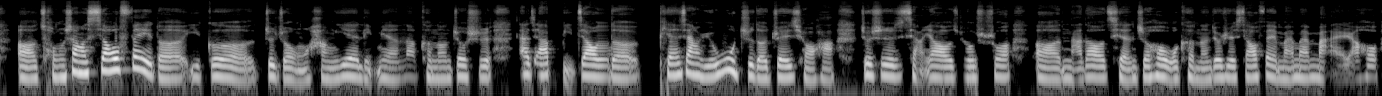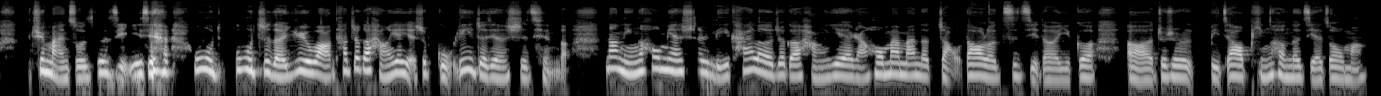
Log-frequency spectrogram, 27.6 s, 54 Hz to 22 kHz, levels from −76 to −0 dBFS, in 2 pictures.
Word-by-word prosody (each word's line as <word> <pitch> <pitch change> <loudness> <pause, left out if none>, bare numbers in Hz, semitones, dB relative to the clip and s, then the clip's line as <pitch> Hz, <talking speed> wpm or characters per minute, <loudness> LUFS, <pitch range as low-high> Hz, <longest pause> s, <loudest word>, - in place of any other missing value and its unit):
呃， 165 0 +2
崇 180 +1 -2
尚 230 +3 +5
消 260 +4 +8
费 280 -4 +4
的 165 -3 0
一 180 - -7
个 170 -5 0
这 190 -1 0
种 155 -5 -3
行 165 -2 -4
业 185 0 +1
里 160 -3 -7
面， 155 -2 -6
那 180 - -6
可 175 0 -8
能 165 0 -4
就 190 +1 +1
是 175 -1 -3 0.3
大 215 - +3
家 205 -1 +2
比 275 - -9
较 190 -4 +5
地 170 -2 -1 0.2
偏 205 0 0
向 215 -4 +3
于 175 - -1
物 260 +8 +3
质 200 -1 -2
的 170 -3 0
追 170 +1 +1
求 155 -4 -2
哈。 150 -2 -4 0.3
就 205 - +2
是 195 -2 0
想 185 - -2
要 175 -1 +2
就 170 0 -4
是 - - -7
说 180 -1 -2 0.2
呃， 160 -3 0
拿 150 -2 -5
到 175 0 +1
钱 155 -2 -2
之 175 - -1
后， 185 -1 +2
我 160 - -1
可 180 - -5
能 150 -1 -5
就 175 +1 +1
是 175 -1 0
消 175 0 0
费 185 +1 -2
买 160 -1 -4
买 170 -1 -2
买， 165 -3 -4
然 165 - -4
后 180 +1 -5 0.4
去 270 - +3
满 240 -11 +4
足 170 +1 +1
自 235 +8 +1
己 - - -1
一 210 - +2
些 230 - +8 0.4
物 285 -1 +4
质 210 - -10
物 285 0 +2
质 245 0 0
的 185 -4 +4
欲 245 +7 +2
望， 210 -6 +6
它 265 - -2
这 290 +3 0
个 270 - +6
行 185 -6 -3
业 235 0 +4
也 220 - +1
是 225 - -3
鼓 180 -3 -3
励 275 +2 0
这 210 -5 0
件 175 -2 -1
事 175 -3 -4
情 170 - -6
的。 - - -6 0.3
那 315 0 +2
您 245 -3 +3
后 305 +4 -1
面 265 -3 +3
是 255 -1 -5
离 185 -5 -2
开 270 +8 -3
了 240 -7 +2
这 205 +1 -3
个 190 -1 0
行 170 -2 -7
业， 195 -1 0
然 170 -1 -4
后 215 +3 -1
慢 215 0 +1
慢 200 -1 -1
地 180 -2 -4
找 - - -5
到 200 0 +2
了 170 -2 -2
自 190 +3 -2
己 185 -6 -4
的 150 0 -5
一 150 - -9
个， 175 +1 -3 0.3
呃， 145 -1 -1
就 185 - -5
是 180 -2 -2
比 170 -3 -4
较 190 -1 +2
平 180 0 -9
衡 205 -4 -3
的 175 0 -2
节 155 -2 -4
奏 170 -1 -5
吗？ 160 +3 -8
180 Hz, 265 characters per minute, -20 LUFS, 170-215 Hz, 0.4 s, 消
